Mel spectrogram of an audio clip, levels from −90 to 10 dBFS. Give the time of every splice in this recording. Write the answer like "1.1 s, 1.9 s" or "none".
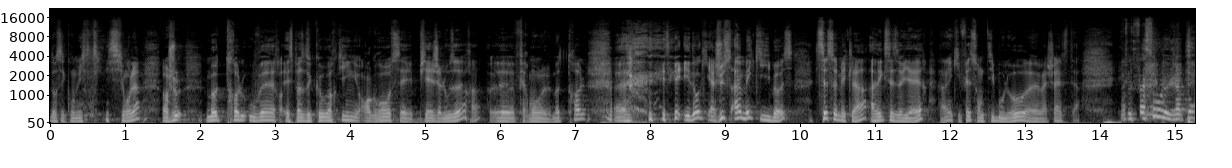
3.1 s, 14.3 s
